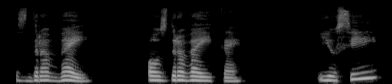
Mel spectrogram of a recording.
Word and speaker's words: здравейте: How do we pronounce здравей or здравейте? You see, we have three consonants, one after each other. Z, D, R. Zdr. Здравейте. Здравейте.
